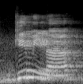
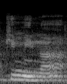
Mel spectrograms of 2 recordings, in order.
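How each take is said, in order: First: It is said in a harsh, aggressive tone. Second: It is said in a gentle, non-aggressive tone. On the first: The speaker is demanding it forcefully. The speaker calls it wrong. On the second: The speaker is politely asking for it. The speaker calls it right.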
